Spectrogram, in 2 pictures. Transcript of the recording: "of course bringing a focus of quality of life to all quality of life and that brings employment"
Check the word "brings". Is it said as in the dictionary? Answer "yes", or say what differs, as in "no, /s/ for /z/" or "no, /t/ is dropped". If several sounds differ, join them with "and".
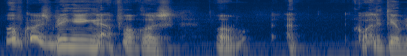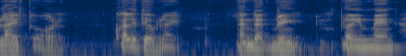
no, /z/ is dropped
